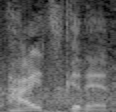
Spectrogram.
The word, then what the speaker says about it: Heinen: Oh heis Oh that's oh that's how you pronounce it Heinen I didn't know although gathered up tried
